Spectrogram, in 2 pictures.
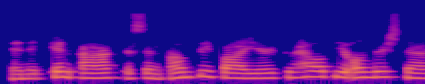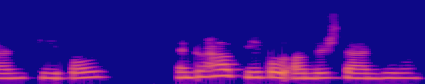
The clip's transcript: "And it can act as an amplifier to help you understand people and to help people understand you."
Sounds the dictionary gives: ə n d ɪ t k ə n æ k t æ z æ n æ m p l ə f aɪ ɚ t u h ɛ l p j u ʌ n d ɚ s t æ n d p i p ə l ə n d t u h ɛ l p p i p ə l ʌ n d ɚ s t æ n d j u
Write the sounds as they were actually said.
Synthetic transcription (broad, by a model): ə n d ɪ t k ə n æ k t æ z æ n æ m p l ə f aɪ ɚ t u h ɛ l p j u ʌ n d ɚ s t æ n d p i p ə l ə n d t u h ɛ l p p i p ə l ʌ n d ɚ s t æ n d j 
